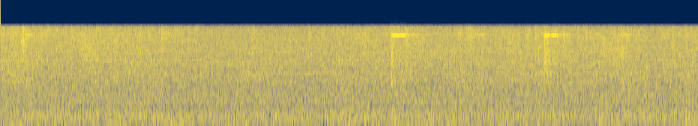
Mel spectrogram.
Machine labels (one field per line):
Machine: fan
